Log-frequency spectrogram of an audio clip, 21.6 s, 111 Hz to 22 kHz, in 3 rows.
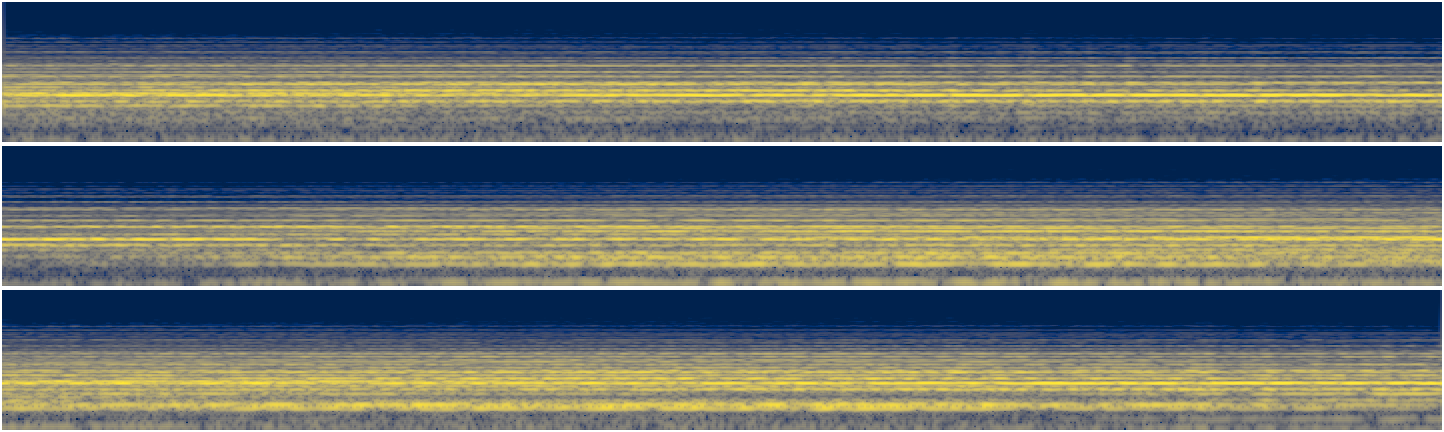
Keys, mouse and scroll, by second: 0.5 shift+click, 0.8-2.8 middle drag, 2.8 click, 3.9 middle click, 4.5 shift+click, 4.8 shift+click, 5.3 shift+click, 5.7 shift+click, 6.1-7.5 middle drag, 7.5 s, 8.7-10.8 middle drag, 11.3 a, 11.9 5, 13.4-15.3 middle drag, 15.3-16.8 drag, 19.0 click, 19.6-20.9 middle drag, 20.9-21.6 scroll up 2.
